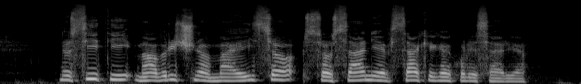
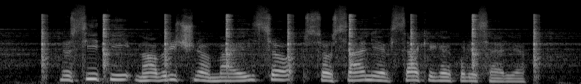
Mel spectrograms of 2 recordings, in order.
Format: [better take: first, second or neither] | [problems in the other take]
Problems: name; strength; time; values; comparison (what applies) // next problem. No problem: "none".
first | background sound (Tick-tock); 5 dB below the speech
